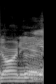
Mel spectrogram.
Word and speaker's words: Garnier: I don't know if I'm saying it right. The Palais Grenier. – The Garnier.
